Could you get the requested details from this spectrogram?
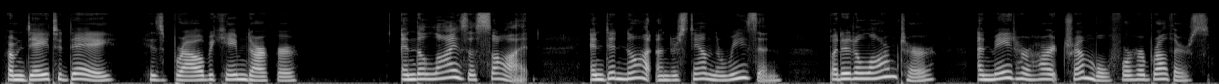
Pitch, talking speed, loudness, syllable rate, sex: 230 Hz, 150 wpm, -18 LUFS, 4.4 syllables/s, female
